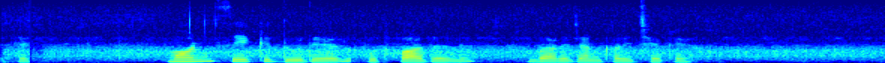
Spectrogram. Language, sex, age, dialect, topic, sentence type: Magahi, female, 18-24, Northeastern/Surjapuri, agriculture, statement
